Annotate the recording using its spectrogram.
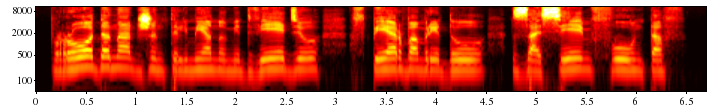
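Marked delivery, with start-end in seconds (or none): none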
